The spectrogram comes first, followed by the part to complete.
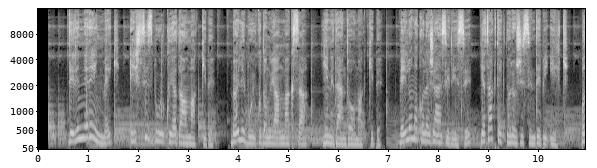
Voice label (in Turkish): reklam; bellona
